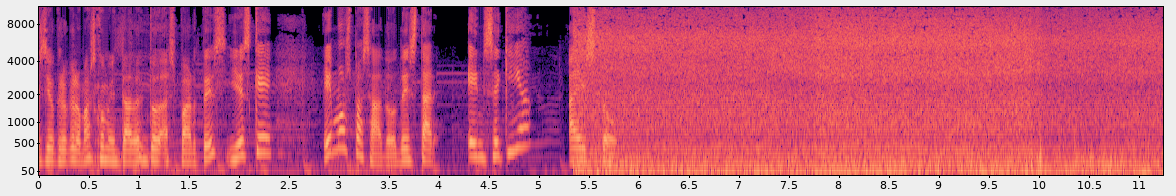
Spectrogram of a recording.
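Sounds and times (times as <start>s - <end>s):
speech: 0.0s - 6.0s
water released from a reservoir dam after heavy rain: 5.3s - 11.2s.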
